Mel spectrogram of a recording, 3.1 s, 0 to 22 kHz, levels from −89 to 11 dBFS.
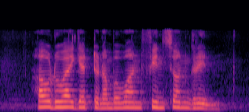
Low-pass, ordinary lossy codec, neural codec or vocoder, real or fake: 7.2 kHz; none; none; real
